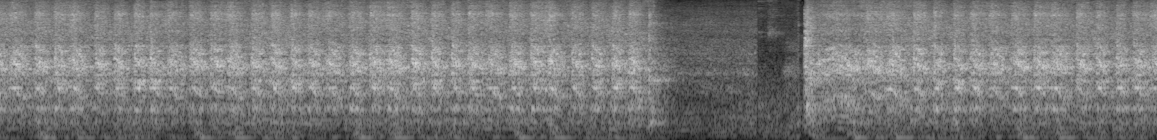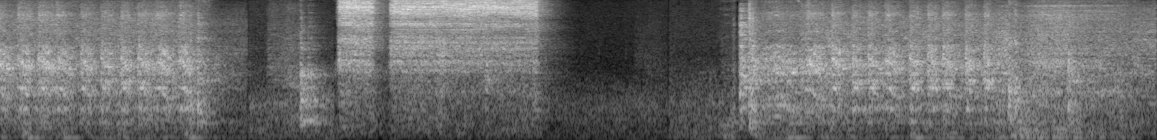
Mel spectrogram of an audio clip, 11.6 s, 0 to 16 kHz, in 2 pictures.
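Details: 1990 C4 Corvette V8, rebuilt after 5 years apart for a blown head gasket: the starter spins briskly in several bursts with pauses but never fires. Owner suspects no fuel delivery, since it was parked low on gas.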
